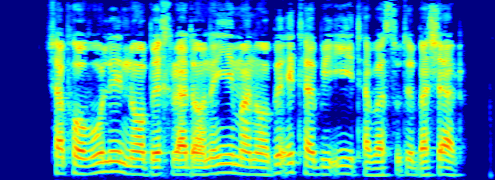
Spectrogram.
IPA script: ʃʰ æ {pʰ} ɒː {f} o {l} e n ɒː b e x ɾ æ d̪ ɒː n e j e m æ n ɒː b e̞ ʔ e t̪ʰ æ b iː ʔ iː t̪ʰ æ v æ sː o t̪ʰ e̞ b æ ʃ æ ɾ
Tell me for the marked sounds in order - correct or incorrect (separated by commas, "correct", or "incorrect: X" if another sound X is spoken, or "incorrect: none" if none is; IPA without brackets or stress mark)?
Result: correct, incorrect: v, correct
